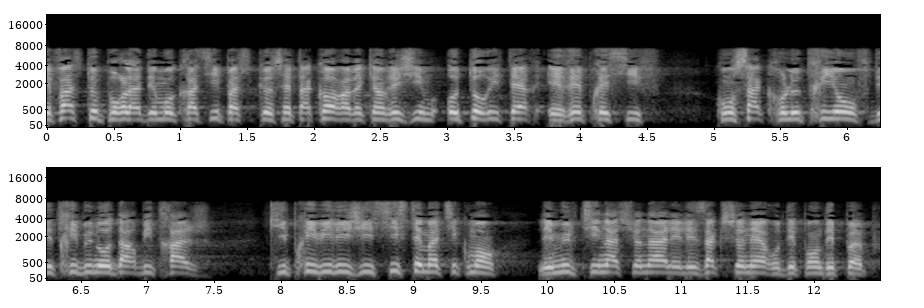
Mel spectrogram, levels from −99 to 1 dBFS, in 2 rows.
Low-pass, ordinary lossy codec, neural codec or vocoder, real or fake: 7.2 kHz; none; none; real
